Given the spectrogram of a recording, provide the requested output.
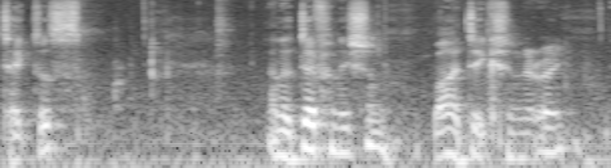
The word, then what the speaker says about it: Tectvs: it comes from Latin that's pronounced tactus and a definition by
